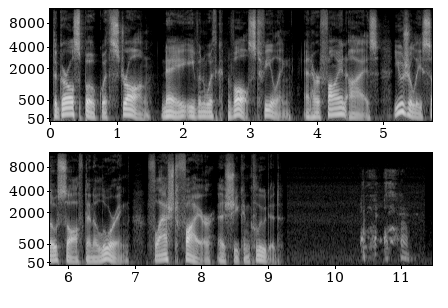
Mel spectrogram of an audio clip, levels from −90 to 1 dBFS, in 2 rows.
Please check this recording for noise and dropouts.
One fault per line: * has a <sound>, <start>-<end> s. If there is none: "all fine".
* has a dropout, 2.6-2.7 s
* has a cough, 10.4-11.3 s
